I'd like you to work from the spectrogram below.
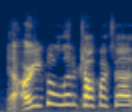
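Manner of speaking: quick, very high-pitched needling; mock goading. Player goading companion about his sister, high mock outrage. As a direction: egg them on in a high, hurried voice. Player repeats the goad, higher.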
